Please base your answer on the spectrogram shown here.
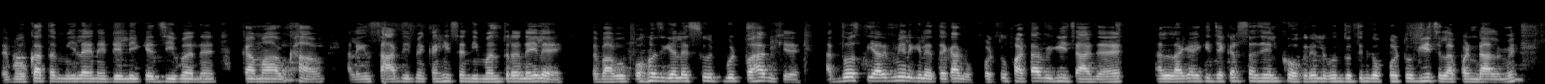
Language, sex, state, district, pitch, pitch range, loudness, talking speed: Magahi, male, Bihar, Lakhisarai, 140 Hz, 130-150 Hz, -21 LUFS, 220 wpm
